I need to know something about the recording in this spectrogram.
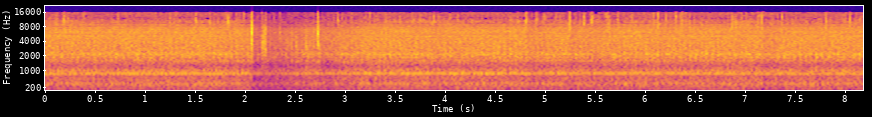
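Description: A lathe motor hums steadily as the chuck spins.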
